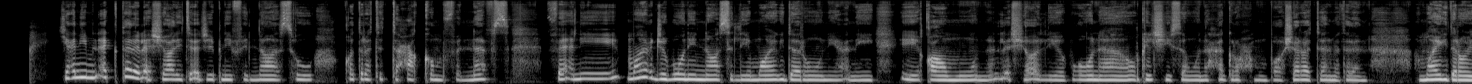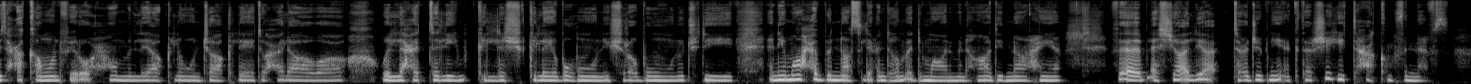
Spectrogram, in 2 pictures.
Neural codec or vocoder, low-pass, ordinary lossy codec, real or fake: none; none; none; real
